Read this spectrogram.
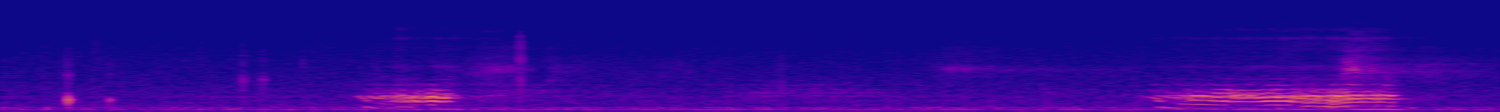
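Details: Cat snoring relentlessly in the evening: two drawn-out, buzzing snores a few seconds apart over faint room hum.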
